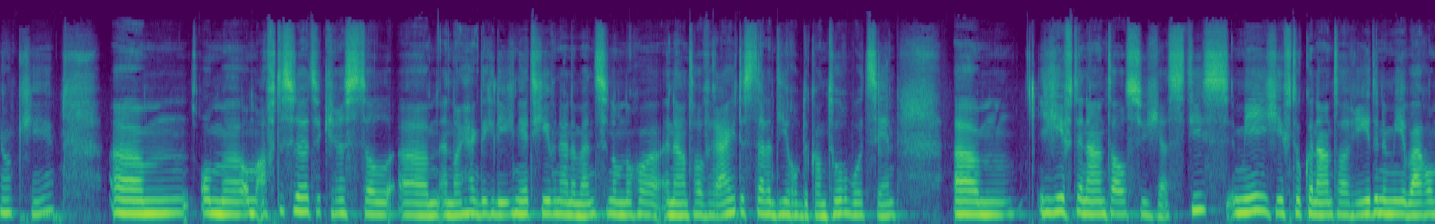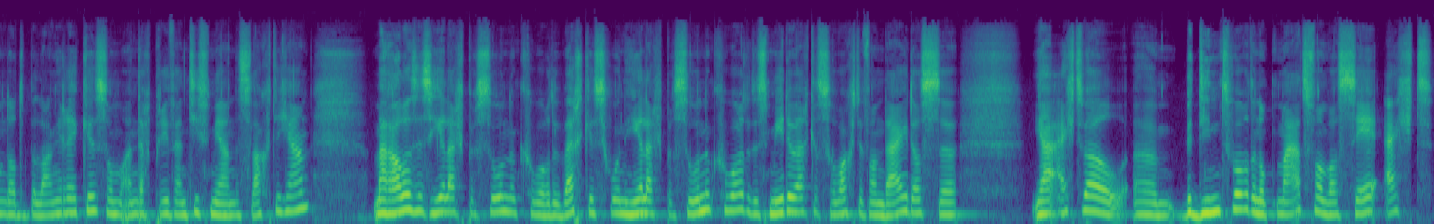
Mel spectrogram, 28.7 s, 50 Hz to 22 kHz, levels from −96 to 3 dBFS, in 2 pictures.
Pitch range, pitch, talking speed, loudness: 180-205 Hz, 190 Hz, 190 wpm, -23 LUFS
